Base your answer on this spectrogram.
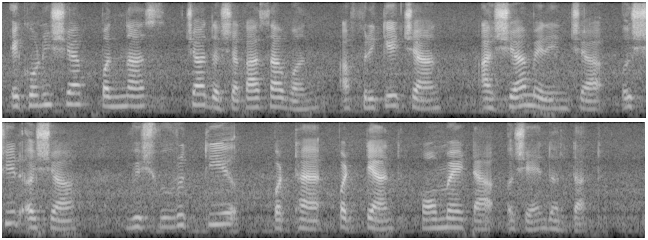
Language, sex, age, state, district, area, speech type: Goan Konkani, female, 18-30, Goa, Salcete, urban, read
